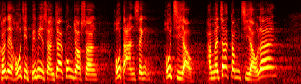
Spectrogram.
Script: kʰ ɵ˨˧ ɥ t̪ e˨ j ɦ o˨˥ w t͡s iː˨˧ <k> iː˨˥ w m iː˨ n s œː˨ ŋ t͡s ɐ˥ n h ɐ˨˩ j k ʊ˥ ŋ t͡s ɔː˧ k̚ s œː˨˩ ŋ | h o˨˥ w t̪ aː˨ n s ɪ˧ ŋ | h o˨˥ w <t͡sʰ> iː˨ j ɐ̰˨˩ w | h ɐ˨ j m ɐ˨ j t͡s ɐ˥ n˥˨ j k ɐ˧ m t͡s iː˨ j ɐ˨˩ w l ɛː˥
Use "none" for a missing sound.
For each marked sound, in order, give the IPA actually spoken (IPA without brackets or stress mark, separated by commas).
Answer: p, t͡s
